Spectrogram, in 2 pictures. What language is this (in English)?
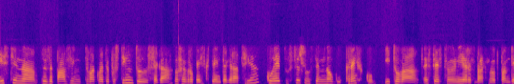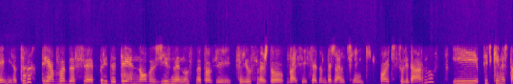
Bulgarian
